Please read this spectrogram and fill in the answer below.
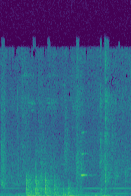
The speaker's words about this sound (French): Et nous, on n'a pas résisté à la tentation de frapper à sa porte.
